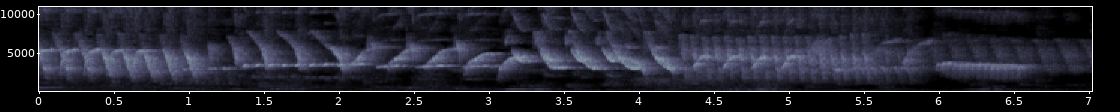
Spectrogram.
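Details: Canary singing a melodious warbling song: fast high trills and rolling repeated syllables, sweeping notes and sustained whistled tones, continuous throughout with little pause.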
